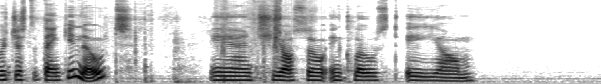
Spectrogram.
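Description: Paper rustles as cards are handled close by.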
